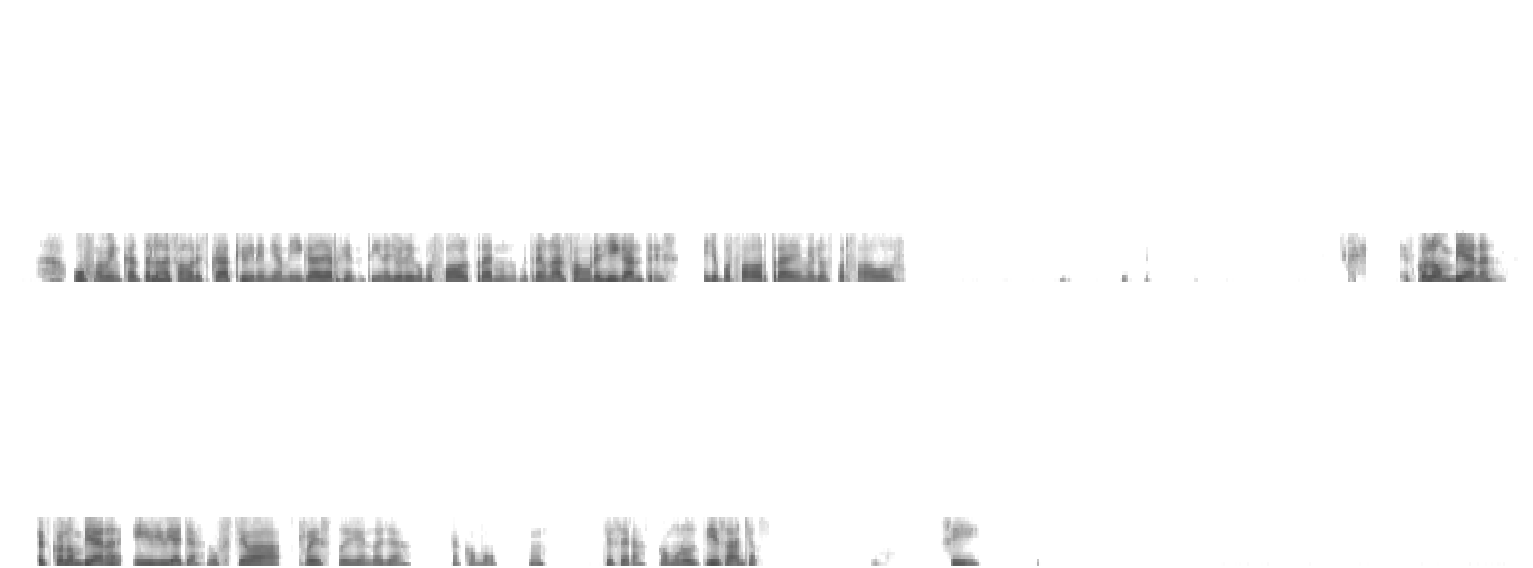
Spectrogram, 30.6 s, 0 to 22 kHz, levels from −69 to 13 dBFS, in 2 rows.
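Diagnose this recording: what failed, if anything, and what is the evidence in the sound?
Packet loss with last packet repeated, a network fault, at 5.82–5.88, 8.58–8.62 and 17.84–17.88 s. The receiver replayed stale audio, making short robotic stutters that fit 20 ms packets.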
